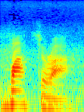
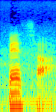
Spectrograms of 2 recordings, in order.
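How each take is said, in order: First: The word is said as "vajra". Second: The word is said as "besa". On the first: "梵语的念法就是Vajra" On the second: "或者Besa"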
